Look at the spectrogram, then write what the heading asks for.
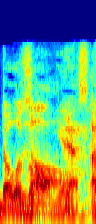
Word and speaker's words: Dolezal: Dolezal.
